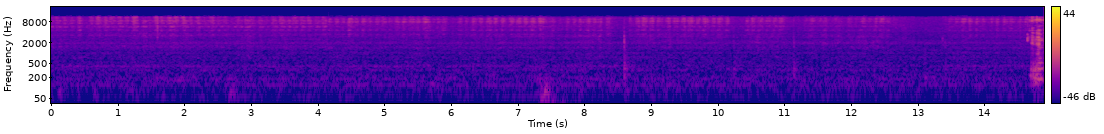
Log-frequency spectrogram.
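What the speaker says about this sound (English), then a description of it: "what I'm really doing is I'm kind of burnishing all these colors together" Colored pencils burnish layered colors on paper, a faint steady rubbing and scratching of strokes, quiet and continuous with a couple of soft knocks.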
